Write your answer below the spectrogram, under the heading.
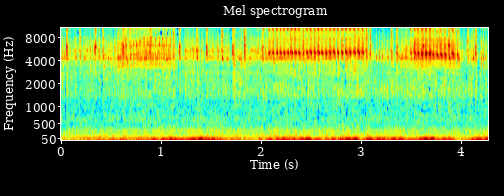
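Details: Crickets chirping in a dense, high-pitched chorus of pulsed trills that rise and fall in loudness, with overlapping callers and a faint low rumble underneath.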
